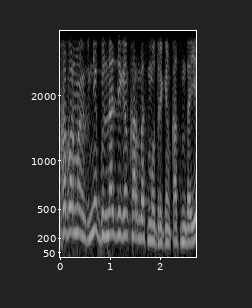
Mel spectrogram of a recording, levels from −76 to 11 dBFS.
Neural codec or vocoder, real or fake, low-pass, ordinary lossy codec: none; real; 3.6 kHz; Opus, 16 kbps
